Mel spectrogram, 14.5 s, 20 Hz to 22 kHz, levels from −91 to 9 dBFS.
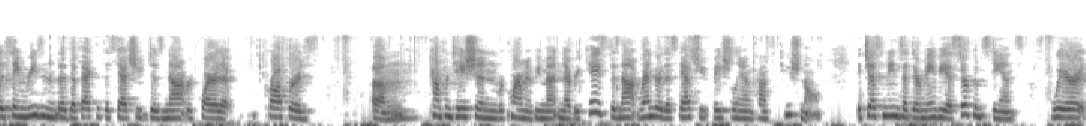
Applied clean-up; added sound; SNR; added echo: classical method Wiener filter.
